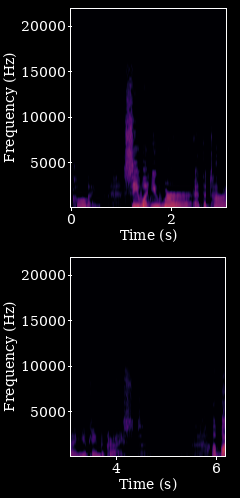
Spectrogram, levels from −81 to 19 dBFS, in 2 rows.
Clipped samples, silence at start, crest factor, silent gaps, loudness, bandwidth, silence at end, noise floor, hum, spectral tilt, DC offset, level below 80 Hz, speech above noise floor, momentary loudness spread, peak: under 0.1%; 0.05 s; 22 dB; none; -43 LUFS; 15.5 kHz; 0 s; -85 dBFS; none; -5 dB/octave; under 0.1%; -88 dBFS; 42 dB; 21 LU; -22 dBFS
